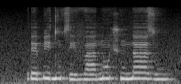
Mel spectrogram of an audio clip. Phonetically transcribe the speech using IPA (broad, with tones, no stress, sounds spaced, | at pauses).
ɾ ɛ˦ ɓ e˦ d ũ˦ s e˧ v aː˧ n ɔ̃˦ ʃ ũ˧ n aː˦ z u˧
